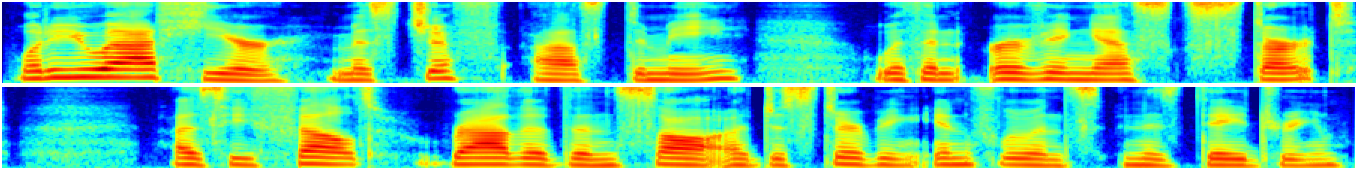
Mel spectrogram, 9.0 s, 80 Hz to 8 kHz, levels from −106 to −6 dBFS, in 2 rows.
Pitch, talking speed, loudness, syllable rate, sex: 180 Hz, 165 wpm, -21 LUFS, 4.9 syllables/s, female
